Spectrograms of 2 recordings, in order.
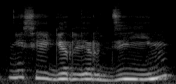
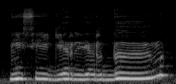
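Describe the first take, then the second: First: The last vowel is a front 'ee' sound. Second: The last vowel is a back 'y' sound. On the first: "Через «и». ... Тоже неудобно" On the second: "Прям попробуйте через «ы». ... Неудобно"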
